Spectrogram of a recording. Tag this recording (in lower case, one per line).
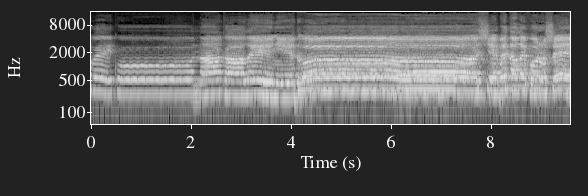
a capella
